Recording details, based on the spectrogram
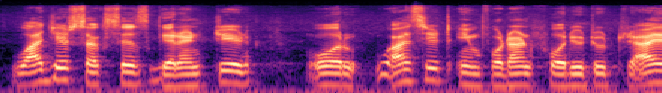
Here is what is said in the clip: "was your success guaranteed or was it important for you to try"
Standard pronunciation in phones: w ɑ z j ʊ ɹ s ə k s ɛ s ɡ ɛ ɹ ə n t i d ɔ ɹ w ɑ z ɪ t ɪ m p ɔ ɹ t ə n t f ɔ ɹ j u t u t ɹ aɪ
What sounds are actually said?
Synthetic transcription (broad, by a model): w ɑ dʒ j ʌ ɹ s ə k s ɛ s ɡ ɛ ɹ ə n t i d ɔ ɹ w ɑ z ɪ t ɪ m p ɔ ɹ t ə n t f ɔ ɹ j u t u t ɹ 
